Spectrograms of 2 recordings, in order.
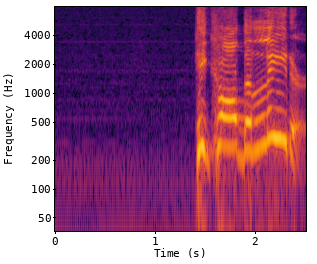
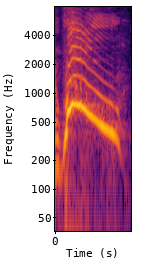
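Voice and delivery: high drawn-out "woo"; long whoop leaping up in pitch; excited whoop; 13 semitones higher, 4 dB louder than usual. Acted. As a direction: let out a high, playful whoop. Playful exclamation to congregation.

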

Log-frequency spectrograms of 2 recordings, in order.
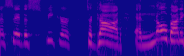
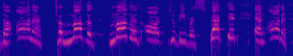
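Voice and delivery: high, loud, emphatic sermon; full-force preaching; 6 semitones higher, 8 dB louder than usual. Real, not acted. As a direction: thunder it out to the congregation.

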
